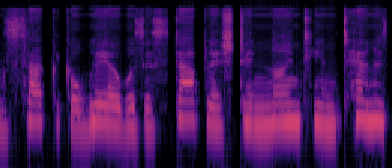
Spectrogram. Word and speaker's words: Sacagawea: Sacagawea Sacagawea /səˌkɑːɡəˈwiːə/ is the most widely used spelling of her name, and is pronounced with a hard "g" sound, rather than a soft "g" or "j" sound.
